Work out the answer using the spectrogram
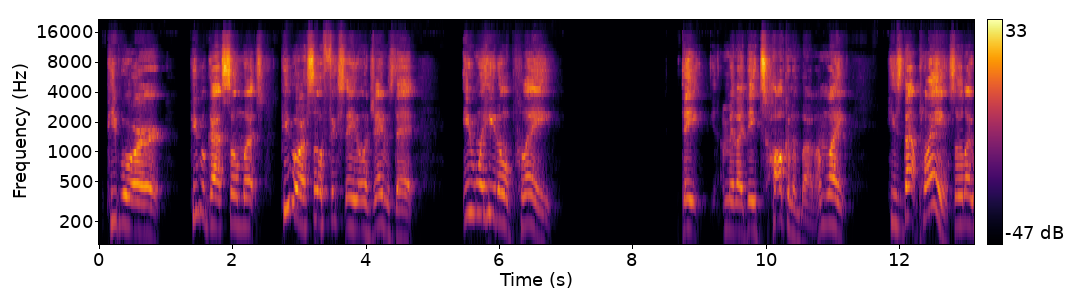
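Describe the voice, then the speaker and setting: A man vlogging as a sports fan, ranting in a profane, frustrated and rambling way, full of fillers. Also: on the high side. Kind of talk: casual rant to camera.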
